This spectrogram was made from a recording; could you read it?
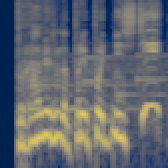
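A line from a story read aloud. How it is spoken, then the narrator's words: Sudden female shout. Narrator (Russian): неожиданно выкрикнула она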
